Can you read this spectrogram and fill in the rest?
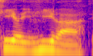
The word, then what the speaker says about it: Gila: Yeah, it's a G that's pronounced like an H. – Gila.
